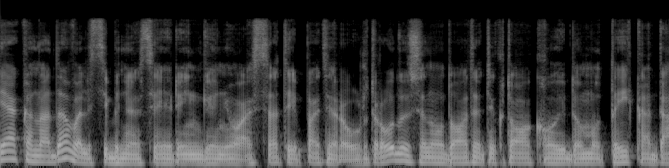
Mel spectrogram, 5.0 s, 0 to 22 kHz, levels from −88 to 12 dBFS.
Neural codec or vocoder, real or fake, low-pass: codec, 44.1 kHz, 7.8 kbps, DAC; fake; 14.4 kHz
